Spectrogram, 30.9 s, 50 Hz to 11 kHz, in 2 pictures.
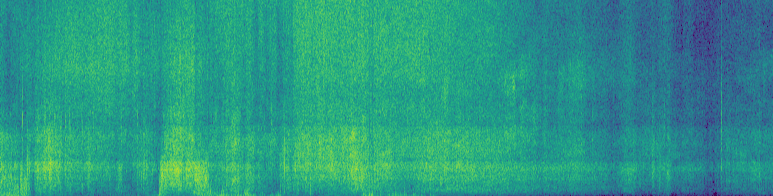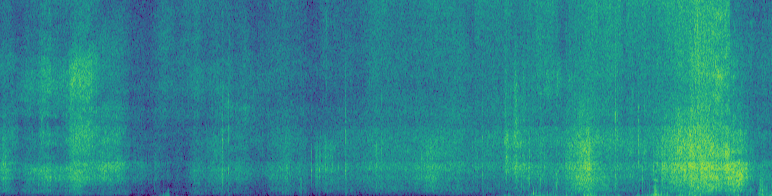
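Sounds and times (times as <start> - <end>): wind rushing over microphone: 0.0 - 10.0, 18.4 - 19.2, 25.2 - 30.9
skis scraping on snow: 0.0 - 30.9.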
